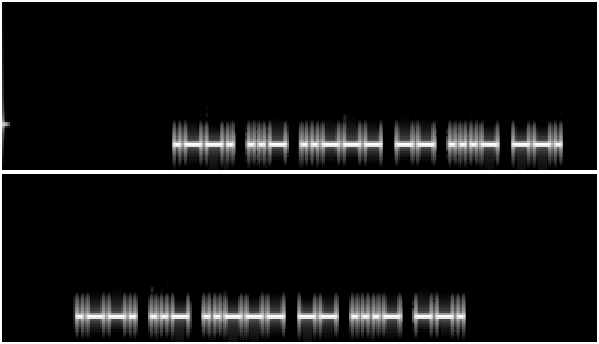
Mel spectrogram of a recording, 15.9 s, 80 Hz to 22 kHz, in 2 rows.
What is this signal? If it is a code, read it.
Morse code, heard as a keyed tone, about 17 wpm, 700 Hz. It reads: PU2MVG PU2MVG
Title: DXCC-100 Call Signs - 6 Characters - Repeated 2x - 17wpm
